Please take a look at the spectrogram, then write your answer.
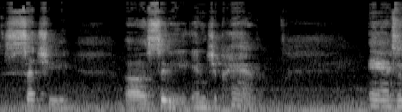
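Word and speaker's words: Seki: these two are from Sechi. I believe that's the right way to pronounce it. It's spelled S-E-K-I, but I believe it's pronounced Sechi.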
